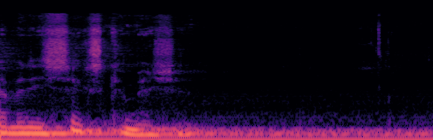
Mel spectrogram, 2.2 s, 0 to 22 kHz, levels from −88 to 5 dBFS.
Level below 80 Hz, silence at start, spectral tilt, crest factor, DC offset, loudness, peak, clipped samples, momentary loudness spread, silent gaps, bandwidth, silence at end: -54 dBFS; 0 s; -7 dB/octave; 14 dB; 1%; -28 LUFS; -14 dBFS; under 0.1%; 18 LU; none; 15.5 kHz; 0 s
